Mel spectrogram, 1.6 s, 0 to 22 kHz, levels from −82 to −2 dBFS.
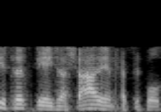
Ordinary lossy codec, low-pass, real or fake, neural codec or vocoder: AAC, 16 kbps; 7.2 kHz; fake; codec, 16 kHz, 0.5 kbps, FreqCodec, larger model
